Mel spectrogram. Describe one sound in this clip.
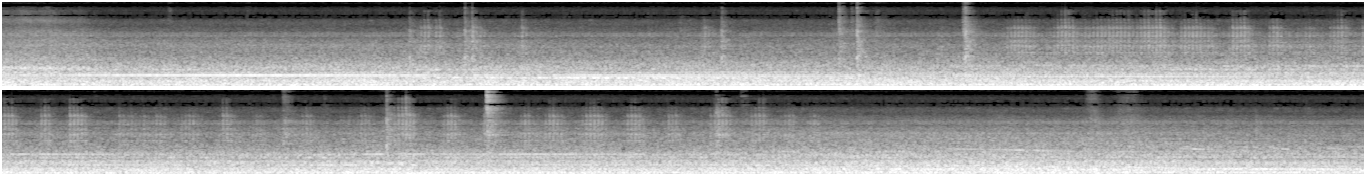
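A train rumbles and hums steadily while moving along the tracks.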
